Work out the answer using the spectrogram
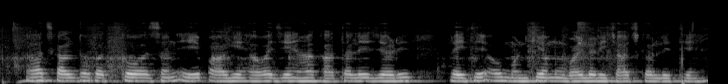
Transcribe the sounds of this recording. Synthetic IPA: aːd͡ʒkaːlt̪okət̪koəsəneːpaːɡeɦəʋed͡ʒeːnɦãkaːt̪aled͡ʒəɽe | ɾəɦit̪ʰeəumənkeamobaːɪləɾit͡ʃaːɾt͡ʃkəɾlet̪ʰeː

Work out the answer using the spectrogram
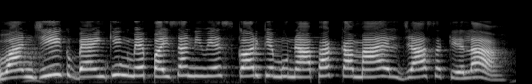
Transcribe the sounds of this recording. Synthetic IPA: ʋand͡ʒikbɛŋkiŋɡmepəjsaniʋeskəɾkemunapʰəkːəmaeld͡ʒasəkela

